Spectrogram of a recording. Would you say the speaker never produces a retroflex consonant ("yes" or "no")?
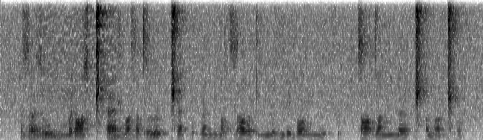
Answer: no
